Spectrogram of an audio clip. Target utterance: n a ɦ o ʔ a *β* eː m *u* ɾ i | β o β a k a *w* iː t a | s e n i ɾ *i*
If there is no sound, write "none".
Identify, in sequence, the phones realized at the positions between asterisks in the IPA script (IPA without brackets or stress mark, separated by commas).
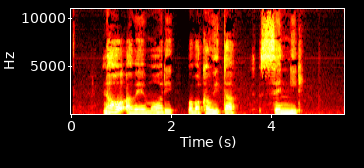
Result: β, o, w, i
